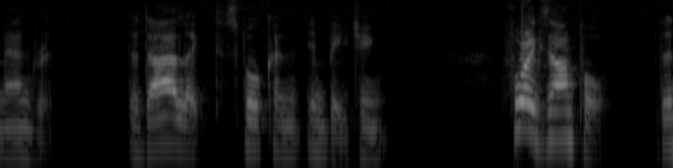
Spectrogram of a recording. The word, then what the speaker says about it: Beijing: Beijing is pronounced Peking in Cantonese, but Beijing in Mandarin.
